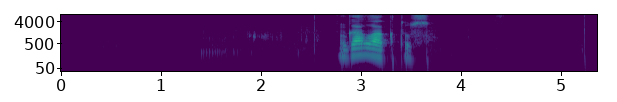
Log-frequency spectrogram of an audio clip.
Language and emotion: Russian, neutral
